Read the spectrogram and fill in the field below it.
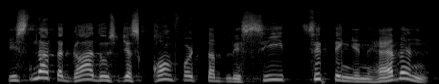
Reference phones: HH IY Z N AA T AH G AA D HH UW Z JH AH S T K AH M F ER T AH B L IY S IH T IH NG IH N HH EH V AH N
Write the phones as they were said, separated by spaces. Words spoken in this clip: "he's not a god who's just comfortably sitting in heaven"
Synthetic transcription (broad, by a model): HH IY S N AA T AH G AA D HH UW S JH AH S T K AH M F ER T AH B L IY S IH T IH NG IH N HH EH V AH N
